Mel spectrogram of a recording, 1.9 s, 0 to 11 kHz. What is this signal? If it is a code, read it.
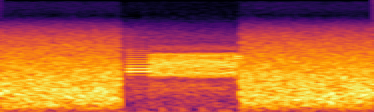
Packet radio (AX.25, as in APRS).
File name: satellite / raft / raft psk31 pe1itr 28jan2007 0622UTC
